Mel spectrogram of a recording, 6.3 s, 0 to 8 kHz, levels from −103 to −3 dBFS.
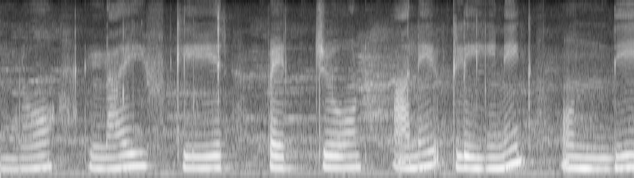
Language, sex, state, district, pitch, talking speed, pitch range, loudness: Telugu, female, Andhra Pradesh, Sri Satya Sai, 195 Hz, 75 wpm, 185-205 Hz, -16 LUFS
